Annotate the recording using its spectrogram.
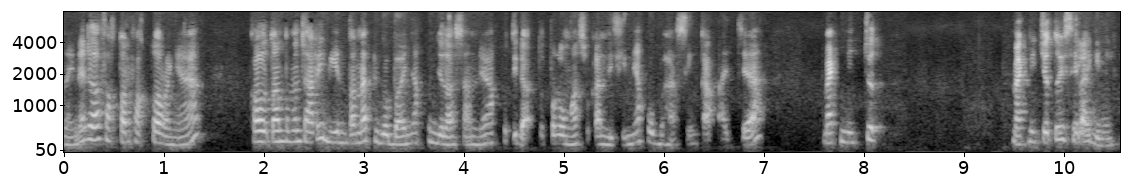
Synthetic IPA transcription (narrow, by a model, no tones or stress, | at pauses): nainiadalahfak̚t̪ɔrfak̚t̪ɔrɲa | kalot̪ant̪əmənt͡ʃaɾidiːnt̪ərnɛt̪̚d͡ʒuɡabaɲak̚pəɲd͡ʒəlasanɲaːkut̪idaʔpərlumasukandisiniakubaɦasiŋkat̪ad͡ʒa | mak̚nit͡ʃʊt̪̚ | mak̚nit͡ʃʊt̪ːuist̪ilaɡinɪ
